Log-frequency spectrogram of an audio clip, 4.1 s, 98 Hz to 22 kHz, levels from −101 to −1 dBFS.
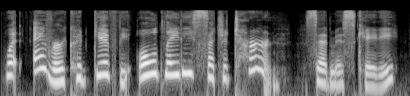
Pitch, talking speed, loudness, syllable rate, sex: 285 Hz, 175 wpm, -18 LUFS, 4.4 syllables/s, female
